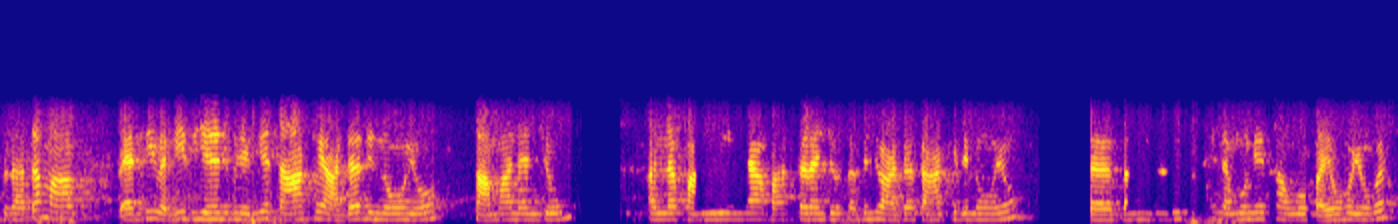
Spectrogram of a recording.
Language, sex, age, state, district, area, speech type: Sindhi, female, 30-45, Madhya Pradesh, Katni, urban, conversation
